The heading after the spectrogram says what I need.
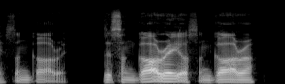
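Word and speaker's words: Sangaré: It is Sangara, right? Or am I saying it wrong? Yeah, Sangare.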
